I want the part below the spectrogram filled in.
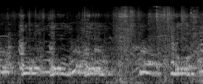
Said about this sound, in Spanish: Esos son los perros que les fuimos a dar comida a los perros con mi tata.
